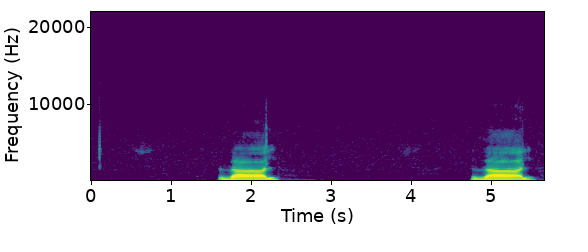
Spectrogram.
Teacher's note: جو زبان کی جو نوک ہے آپ اس کو، جو اوپر کا جو سامنے والا جو دانت ہے نا اس کے بالکل نیچے والے جو سرا ہے اس سے زبان کی نوک کو سٹائیں ہلکا سا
